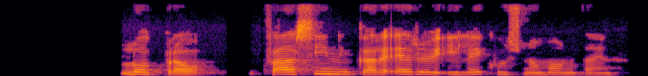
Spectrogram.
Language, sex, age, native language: Icelandic, female, 40-49, Icelandic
